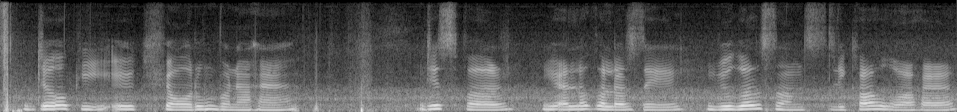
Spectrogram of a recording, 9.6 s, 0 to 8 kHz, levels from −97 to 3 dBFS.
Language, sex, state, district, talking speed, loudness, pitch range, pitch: Hindi, female, Punjab, Pathankot, 95 wpm, -17 LUFS, 195-230 Hz, 215 Hz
